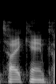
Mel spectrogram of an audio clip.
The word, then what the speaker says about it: Taycan: The Taycan constantly impresses me. I'm probably saying that wrong too. – You're good. – No, you're good. You're, that's right.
